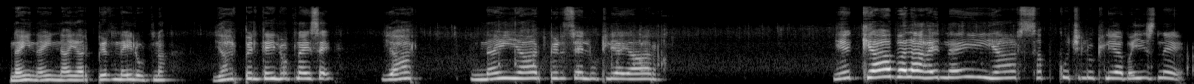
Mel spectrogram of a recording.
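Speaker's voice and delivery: high, loud anguished protest; real frustration, voice up high; dismayed outcry. Real, not acted. Looted again, dismayed outcry.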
